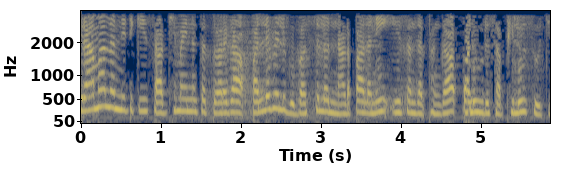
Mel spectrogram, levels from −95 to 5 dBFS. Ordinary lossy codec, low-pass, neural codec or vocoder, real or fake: AAC, 16 kbps; 3.6 kHz; none; real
